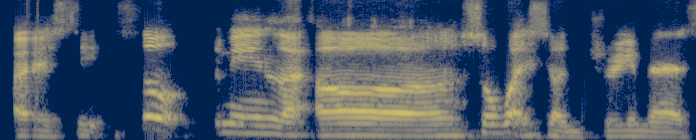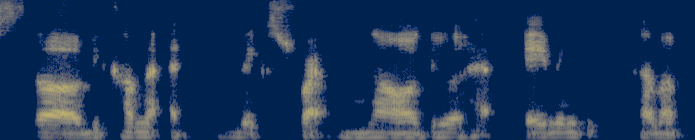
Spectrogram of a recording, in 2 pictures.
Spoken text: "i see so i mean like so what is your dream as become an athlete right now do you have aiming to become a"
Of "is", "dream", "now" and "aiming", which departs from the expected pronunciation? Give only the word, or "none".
is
